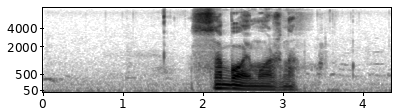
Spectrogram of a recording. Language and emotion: Russian, neutral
